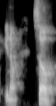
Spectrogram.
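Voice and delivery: usual speaking voice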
